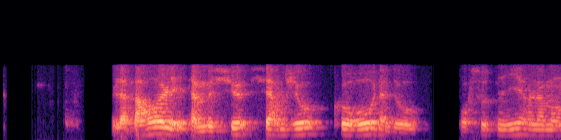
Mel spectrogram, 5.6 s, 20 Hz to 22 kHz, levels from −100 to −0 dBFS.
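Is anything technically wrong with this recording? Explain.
Yes. G.726 ADPCM coding runs throughout: with only about three bits per sample of prediction error, which fits 24 kbit/s, the speech carries a harsh rasping hiss that tracks its level, and nothing passes above 3.8 kHz.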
